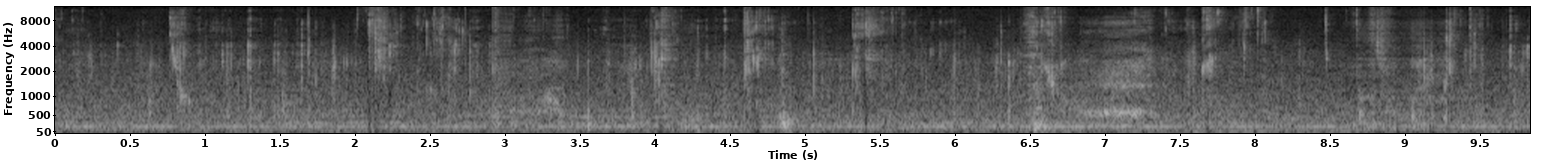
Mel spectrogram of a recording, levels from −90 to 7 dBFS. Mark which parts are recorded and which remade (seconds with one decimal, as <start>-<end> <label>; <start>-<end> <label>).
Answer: 0.0-8.6 recorded; 8.6-9.3 remade; 9.3-9.8 recorded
